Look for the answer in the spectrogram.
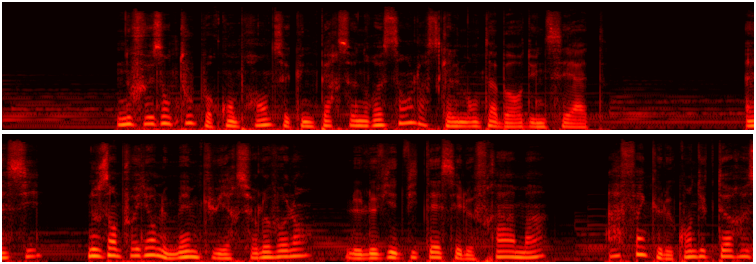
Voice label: french automotive

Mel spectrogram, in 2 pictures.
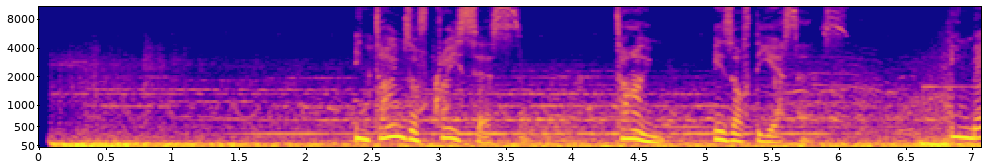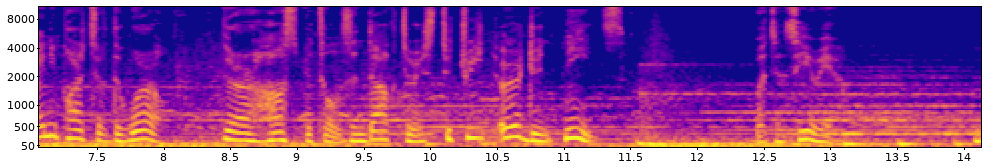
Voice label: English commercial

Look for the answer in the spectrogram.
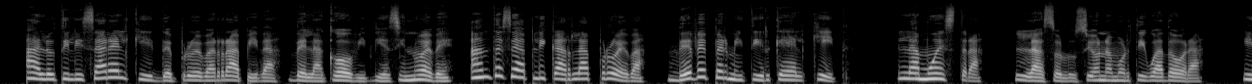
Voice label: spanish mexican others

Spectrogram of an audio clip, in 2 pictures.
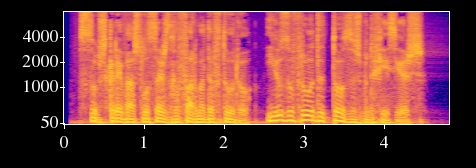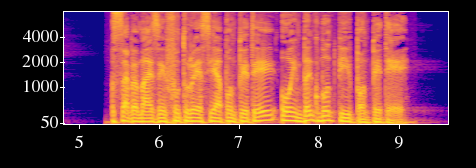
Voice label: portuguese promos

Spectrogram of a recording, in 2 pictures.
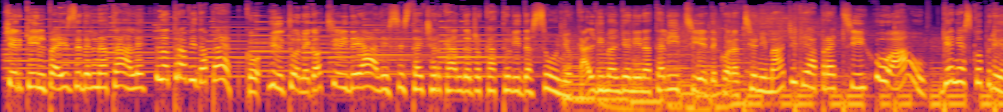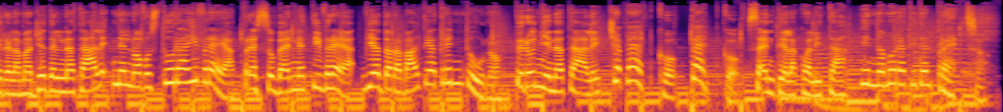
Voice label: italian promos

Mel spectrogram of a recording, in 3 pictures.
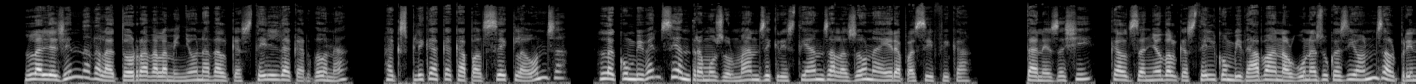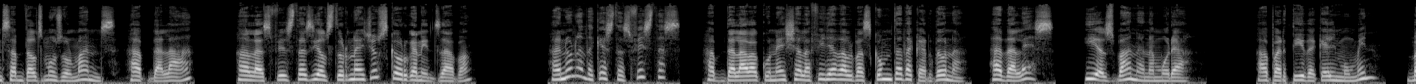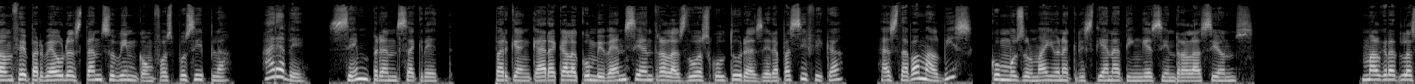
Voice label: catalan narration

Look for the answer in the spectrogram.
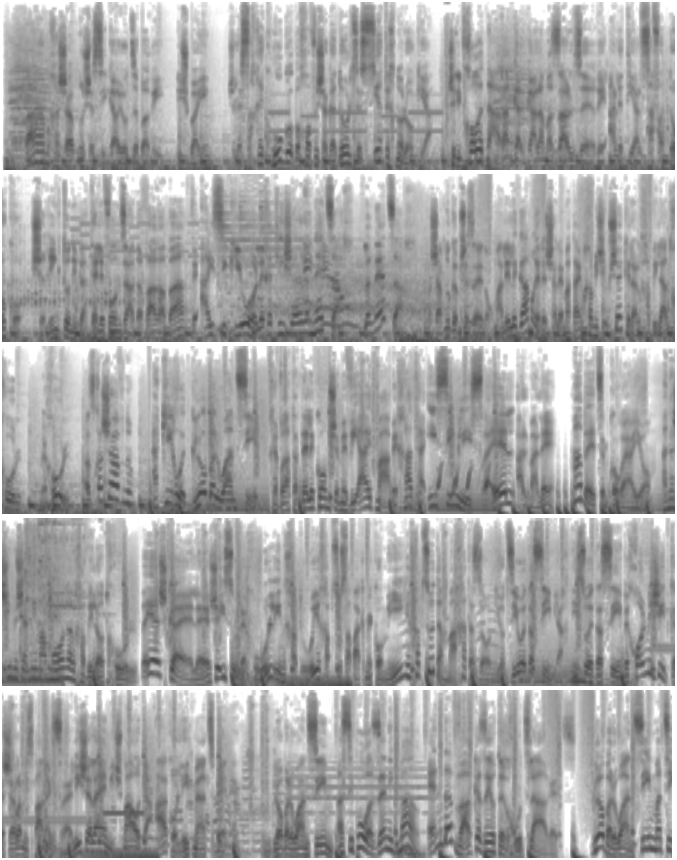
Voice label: hebrew commercial; Iceland

